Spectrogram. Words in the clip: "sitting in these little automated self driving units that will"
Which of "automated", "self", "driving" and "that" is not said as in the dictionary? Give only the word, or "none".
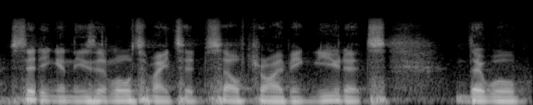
none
